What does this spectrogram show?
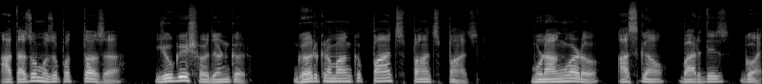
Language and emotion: Goan Konkani, neutral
